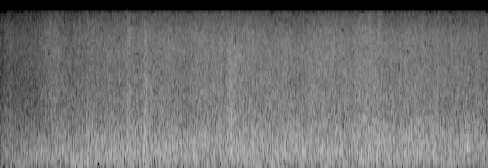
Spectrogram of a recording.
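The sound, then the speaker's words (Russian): Steady, loud churning of water as the paddle wheel blades of a boat, driven by an engine belching brown smoke from its funnel, beat the surface, with a dense rushing spray and faint splashes throughout. No voices. “Резво и как-то даже игриво бьют по воде плицы.”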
